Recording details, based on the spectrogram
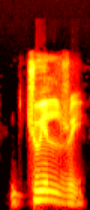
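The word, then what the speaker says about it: jewellery: এখন কারেক্ট করতে চাই তাহলে কারেক্টটা কি দেখেন জুয়েলরি জুয়েলরি কারেক্ট প্রোনাউন্সিয়েশনটা হচ্ছে জুয়েলারি তাহলে ইন সাম কালচারস গোল্ড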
